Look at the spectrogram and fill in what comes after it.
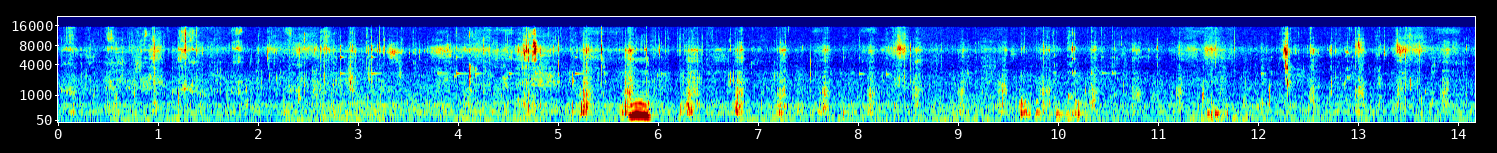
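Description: Crisp raw fruit and cucumber slices, dipped in rujak sauce, being bitten and chewed, with many short wet crunches. About six seconds in, a short hummed "mm" from the eater is the loudest sound.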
